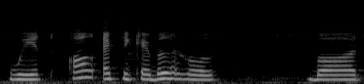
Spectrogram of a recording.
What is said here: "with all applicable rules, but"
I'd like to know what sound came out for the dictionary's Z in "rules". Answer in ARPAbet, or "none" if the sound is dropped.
none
